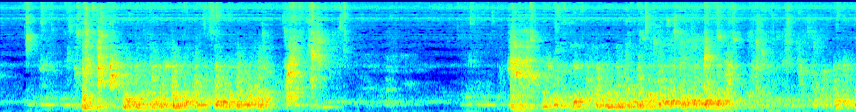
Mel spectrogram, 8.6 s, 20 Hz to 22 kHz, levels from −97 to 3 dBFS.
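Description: Listening to this recording of sounds, nothing technical stood out as wrong at any point.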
